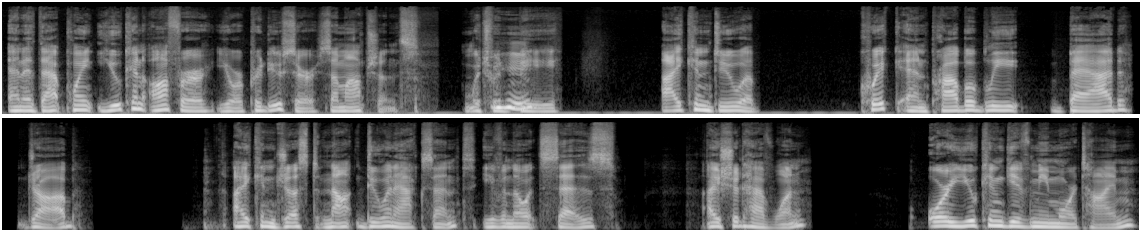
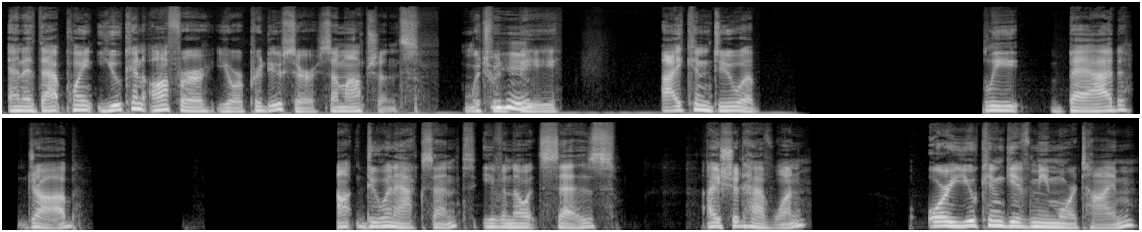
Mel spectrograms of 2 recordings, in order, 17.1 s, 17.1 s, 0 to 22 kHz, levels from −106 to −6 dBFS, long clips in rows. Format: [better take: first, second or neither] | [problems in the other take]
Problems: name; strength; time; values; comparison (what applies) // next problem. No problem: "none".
first | audio cutting out; at 6 s for 1.5 s and at 10 s for 1 s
